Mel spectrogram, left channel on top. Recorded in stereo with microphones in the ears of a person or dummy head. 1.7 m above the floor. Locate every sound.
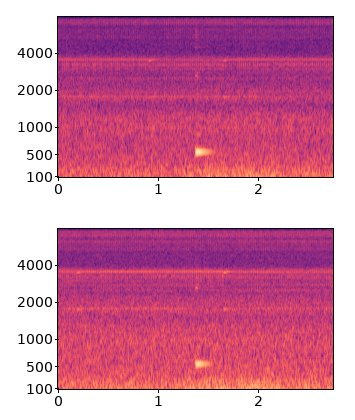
1.4 s a cowbell: 30° left (ahead or behind)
